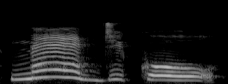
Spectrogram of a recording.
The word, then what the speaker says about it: médico: Médico, né? A sílaba tônica é o mé, então ela é uma proparoxítona e não uma oxítona, então era uma questão falsa, certo, pessoal?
